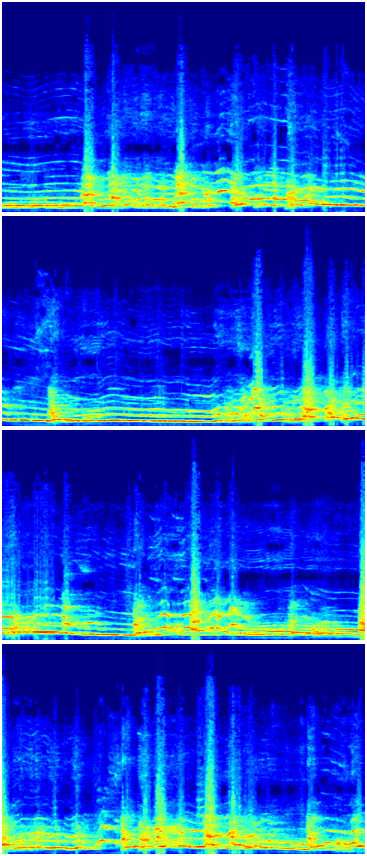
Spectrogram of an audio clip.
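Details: A long howling session from three white huskies, voices weaving together with sliding, wobbling tones, one dropping low near seven seconds before others rise again, interspersed with short barky yips and clicks.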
